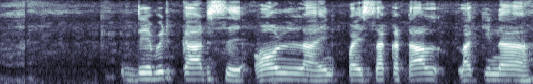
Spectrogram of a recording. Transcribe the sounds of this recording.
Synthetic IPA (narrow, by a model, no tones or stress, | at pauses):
ɖebiɖkaɾɖseɔnlaɪnpəjsakəʈalːəkina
